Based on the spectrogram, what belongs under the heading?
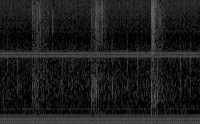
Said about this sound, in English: Oh, I love the sound of rustling leaves in the autumn.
